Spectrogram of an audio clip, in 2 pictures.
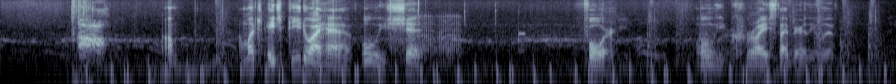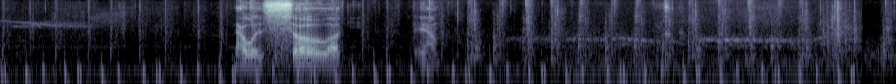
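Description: Footsteps thud quickly and steadily on hard ground.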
